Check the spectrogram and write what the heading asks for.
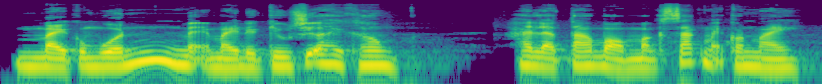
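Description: A man reads as a scheming middle-aged father in an audio novel, his voice pitched at an ordinary male middle. He sweet-talks and wheedles, with a low threat never far off. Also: normal speed, close to an everyday voice. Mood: threatening. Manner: coaxing and wheedling, turning to harsh threats.

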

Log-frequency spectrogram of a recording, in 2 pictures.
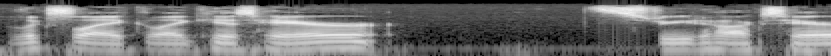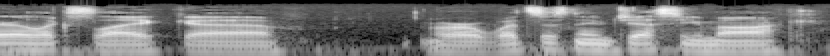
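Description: Casting: low-voiced male host, loose rambling chat with swearing, dry close sound. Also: little pitch movement, slow, fairly bright tone, no echo. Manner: rambling, lots of fillers and swearing. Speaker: podcast host. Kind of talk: casual chat.

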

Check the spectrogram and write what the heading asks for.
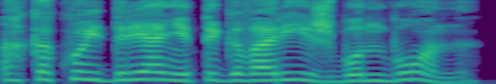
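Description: A woman's voice: a little high, moderate pace, no room sound, clean studio sound, pitched above the performer's own voice, close to an everyday voice. A woman voicing a scornful possessed young woman. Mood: furious, scornful. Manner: scornful, shifting to sugary flattery. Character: young woman possessed by a demon, haughty and cruel.

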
